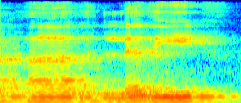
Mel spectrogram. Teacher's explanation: ذال نرمی سے پڑھیں گے، ہا کو 2 حرکات لمبا کریں گے، ذی بھی یا مدہ ہے 2 حرکات لمبا کریں گے.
